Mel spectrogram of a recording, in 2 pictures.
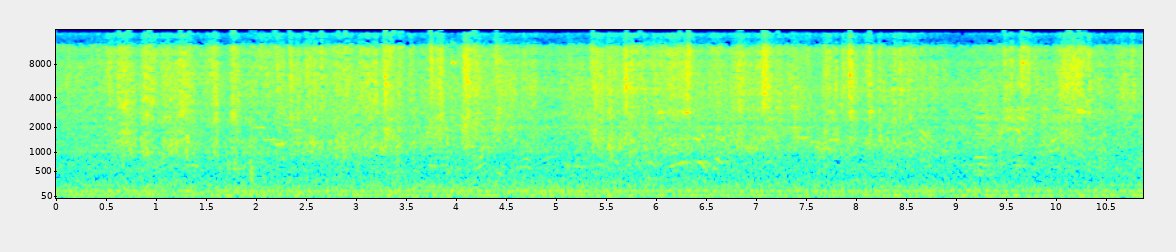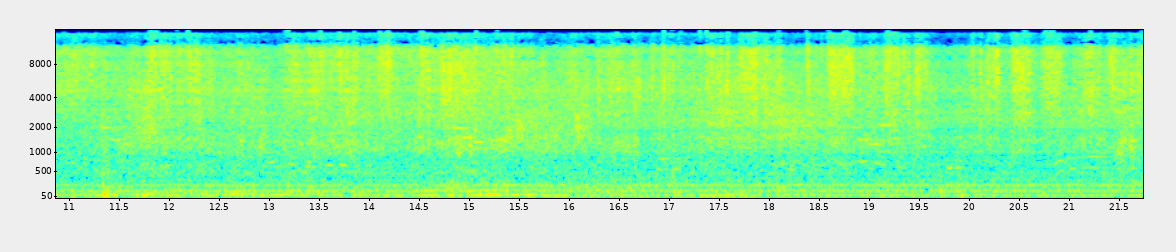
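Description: Small bursts pop and crackle in the fire.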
